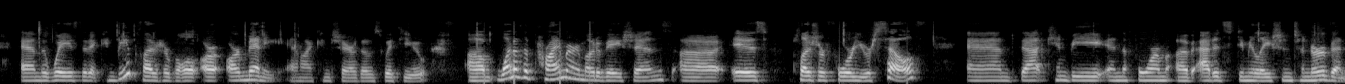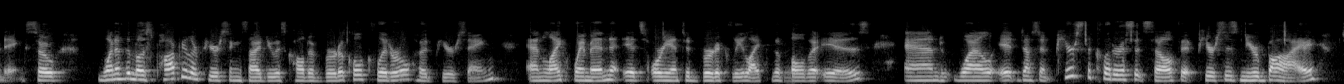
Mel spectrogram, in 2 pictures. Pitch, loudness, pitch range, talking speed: 185 Hz, -19 LUFS, 175-195 Hz, 175 wpm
